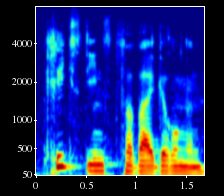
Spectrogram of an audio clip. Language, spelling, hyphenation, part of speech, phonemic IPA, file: German, Kriegsdienstverweigerungen, Kriegs‧dienst‧ver‧wei‧ge‧run‧gen, noun, /ˈkʁiːksdiːnstfɛɐ̯ˌvaɪ̯ɡəʁʊŋən/, De-Kriegsdienstverweigerungen.ogg
- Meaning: plural of Kriegsdienstverweigerung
